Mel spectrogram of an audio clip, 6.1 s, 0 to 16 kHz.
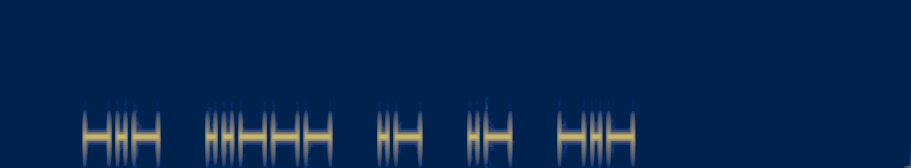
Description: Morse code, heard as a keyed tone, about 22 wpm, spaced as for 16 wpm, 700 Hz. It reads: K2AAK
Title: USA Call Signs - 5 Characters - 2x Character Spacing - 22wpm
